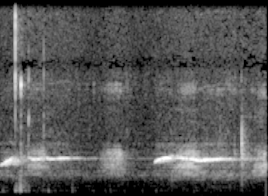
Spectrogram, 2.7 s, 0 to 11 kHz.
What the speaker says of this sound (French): l'arbitre qui siffle les 3 coups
